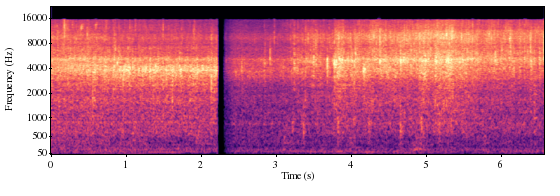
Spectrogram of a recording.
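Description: Mushroom strips frying in mustard oil in a metal kadhai, a steady sizzle. The sound cuts out for an instant a little over two seconds in, then the sizzle resumes slightly quieter.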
